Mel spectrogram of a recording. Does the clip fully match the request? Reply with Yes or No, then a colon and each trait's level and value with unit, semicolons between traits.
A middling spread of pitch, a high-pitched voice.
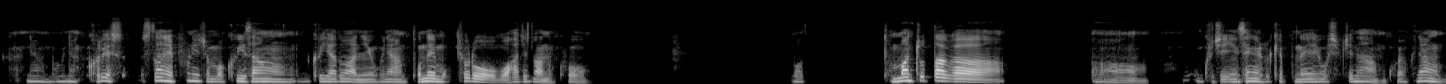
No: average, 3.2 semitones; low, 125 Hz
